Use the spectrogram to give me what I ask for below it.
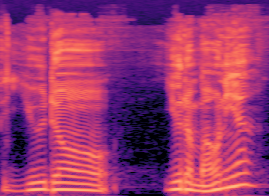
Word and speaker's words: eudaimonia: And in Greek it's called I might pronounce this incorrectly. It's eudaimonia.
